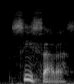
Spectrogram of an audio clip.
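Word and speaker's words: Sísara: que mencionemos a sisara sisara es con este acento en la en la i así Sara Este capitán del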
